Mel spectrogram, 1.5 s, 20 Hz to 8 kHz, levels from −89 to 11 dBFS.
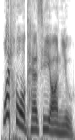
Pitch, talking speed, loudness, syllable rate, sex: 180 Hz, 240 wpm, -15 LUFS, 4.3 syllables/s, male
